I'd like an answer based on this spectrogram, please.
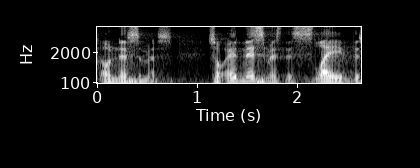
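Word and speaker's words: Onesimus: to how to read it right so it's pronounced onimus so onimus this slave the servant the entire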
